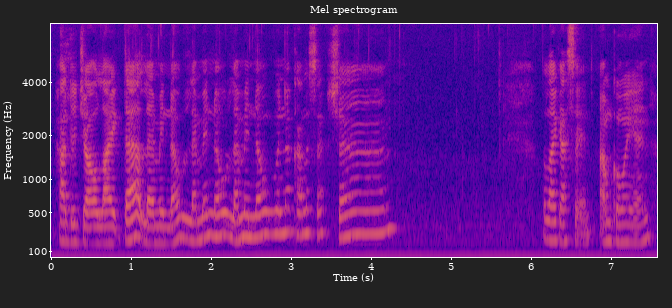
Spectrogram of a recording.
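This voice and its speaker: A woman's voice: mid-range voice, moderate pace, slight background noise. A young woman hosting an eating show, chatting casually between bites in a room at home. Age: young adult. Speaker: mukbang host. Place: small room indoors at home.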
